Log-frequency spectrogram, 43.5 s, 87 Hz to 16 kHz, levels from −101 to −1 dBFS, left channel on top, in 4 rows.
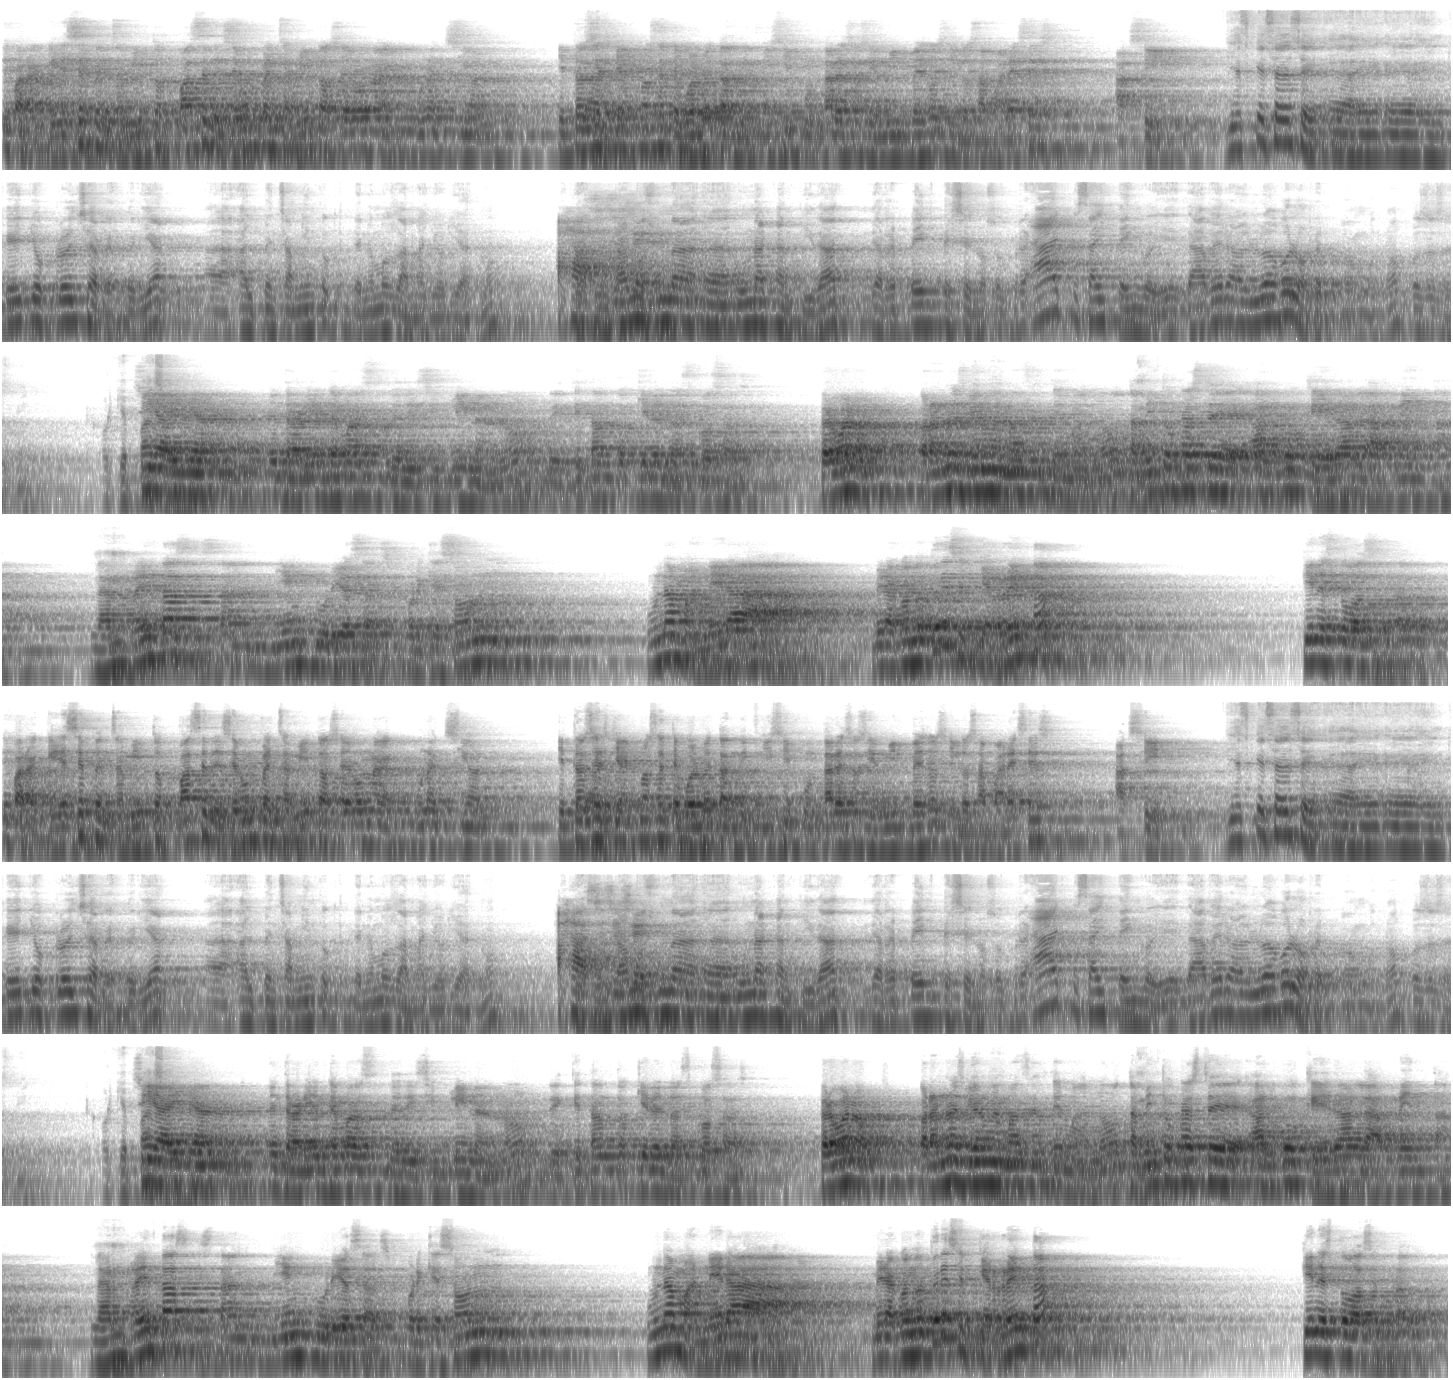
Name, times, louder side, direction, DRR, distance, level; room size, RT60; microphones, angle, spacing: voice 1, 0.0-3.7 4.2-7.8 8.3-8.7 15.0-15.7 22.8-27.3 27.9-28.3 28.6-32.6 33.3-36.4 37.4-38.7 39.1-40.5 42.4-43.3, right 2 dB, 45° right, 3 dB, 0.7 m, -28 dB
voice 2, 4.3-4.7 9.1-12.1 12.4-14.6 15.2-21.9 22.5-23.3 29.2-29.3 30.2-30.4 33.3-33.6, right 1 dB, 5° right, 5 dB, 0.4 m, -35 dB
7.3 x 6.2 x 7.0 m, 2.7 s
head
